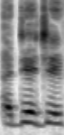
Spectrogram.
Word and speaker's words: Odeje: How did I did I pronounce your name right? And please can you correct us first of all? No, you did. You pronounced it quite right.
